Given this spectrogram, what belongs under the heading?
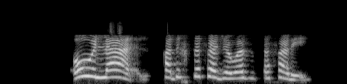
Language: Arabic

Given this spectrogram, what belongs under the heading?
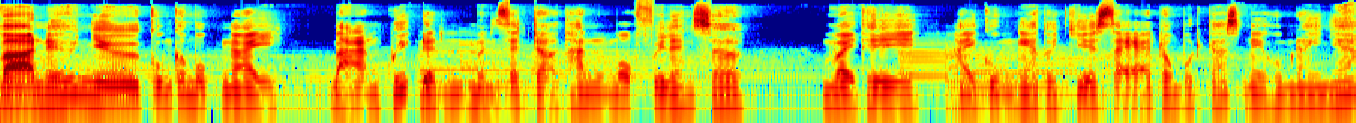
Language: Vietnamese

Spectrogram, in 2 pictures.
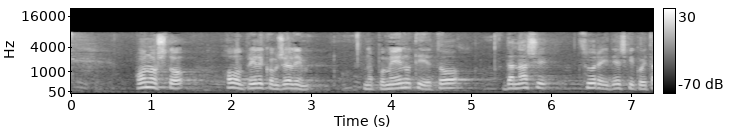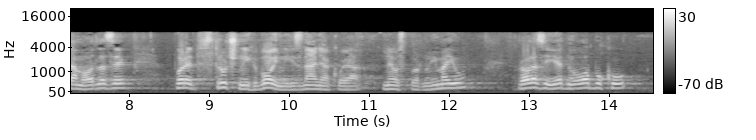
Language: Croatian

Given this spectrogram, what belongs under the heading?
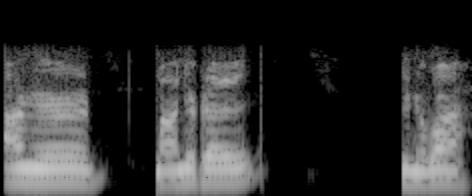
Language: Bodo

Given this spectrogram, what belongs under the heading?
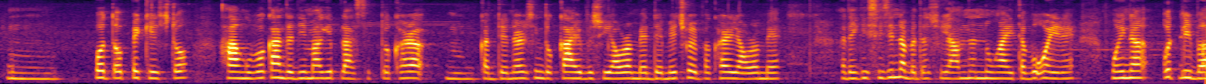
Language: Manipuri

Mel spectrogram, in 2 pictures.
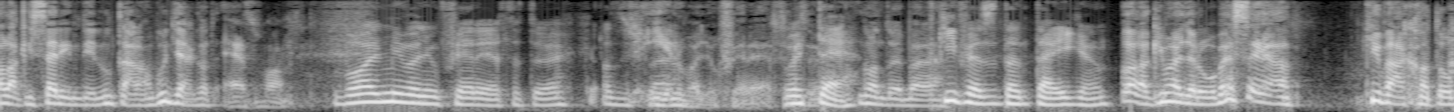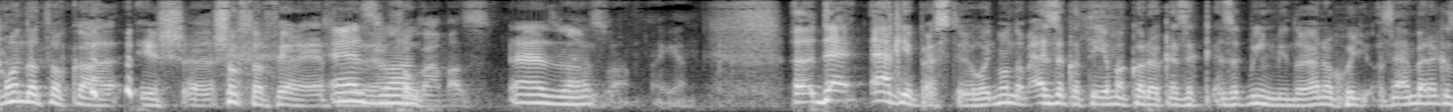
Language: Hungarian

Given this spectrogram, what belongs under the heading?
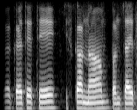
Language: Hindi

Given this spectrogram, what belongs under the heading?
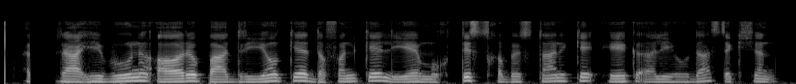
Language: Urdu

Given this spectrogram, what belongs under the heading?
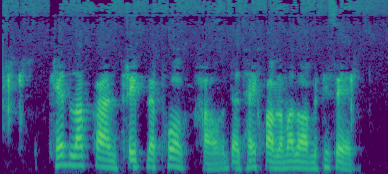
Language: Thai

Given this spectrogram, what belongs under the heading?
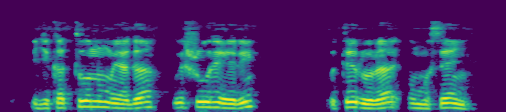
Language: Kinyarwanda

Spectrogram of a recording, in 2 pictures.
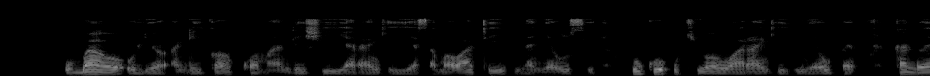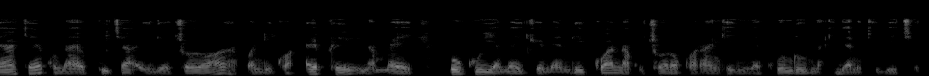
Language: Swahili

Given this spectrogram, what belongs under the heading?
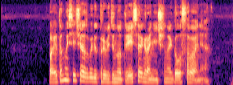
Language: Russian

